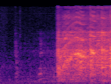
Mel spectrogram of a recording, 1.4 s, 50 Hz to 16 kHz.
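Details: 1993 Jeep Cherokee 4.0 after fuel pump repair for fuel bleeding back and long cranking: engine catches almost immediately and settles into steady idle; fuel pressure 36–37 psi versus 31 required.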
